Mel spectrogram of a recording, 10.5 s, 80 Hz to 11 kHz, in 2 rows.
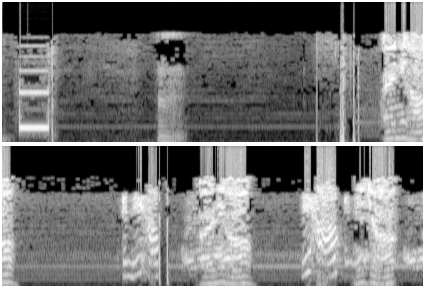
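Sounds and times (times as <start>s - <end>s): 
telephone line busy tone after a dropped call: 0.2s - 0.6s
speech: 4.9s - 5.5s, 6.8s - 10.3s.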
